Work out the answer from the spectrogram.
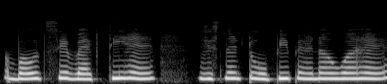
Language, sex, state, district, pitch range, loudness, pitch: Hindi, female, Jharkhand, Deoghar, 255-275 Hz, -12 LUFS, 265 Hz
